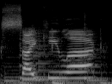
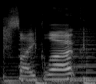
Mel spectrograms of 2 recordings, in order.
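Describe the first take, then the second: First: It is said as three syllables, psy-che-lac. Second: It is said as two syllables, cy-clock. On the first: This is probably the proper way to say it. "it's very much pronounced like Psyche-lac" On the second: This is how the speaker first read it. "I read it as like Cyclock"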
